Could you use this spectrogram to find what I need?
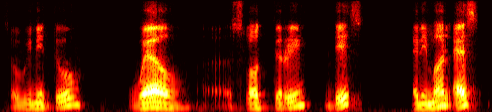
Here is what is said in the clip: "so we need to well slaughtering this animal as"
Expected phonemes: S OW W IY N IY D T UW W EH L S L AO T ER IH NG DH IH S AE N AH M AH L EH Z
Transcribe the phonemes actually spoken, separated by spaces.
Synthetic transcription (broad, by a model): S OW W IY N IY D T UW W EH L S L AO T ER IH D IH S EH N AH M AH N EH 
